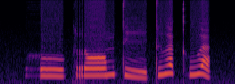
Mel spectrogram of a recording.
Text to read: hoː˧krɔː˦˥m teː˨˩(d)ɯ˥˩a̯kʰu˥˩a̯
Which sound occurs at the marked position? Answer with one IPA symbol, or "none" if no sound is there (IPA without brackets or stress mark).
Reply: t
